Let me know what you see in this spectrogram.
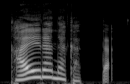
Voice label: female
